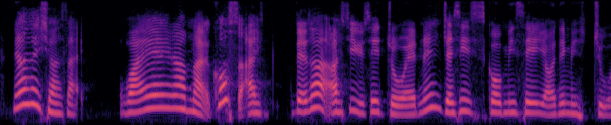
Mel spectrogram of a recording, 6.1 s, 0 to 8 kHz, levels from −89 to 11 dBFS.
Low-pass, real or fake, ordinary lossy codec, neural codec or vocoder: none; fake; none; codec, 16 kHz, 4 kbps, FreqCodec, larger model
